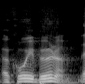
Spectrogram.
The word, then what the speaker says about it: Okwuegbunam: Actually, Travis Albert Okwuegbunam. – There we go. – It just rolls off the tongue, man. – Way better than Rich Eisen. Way better. – Yeah, Albert Okwuegbunam.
